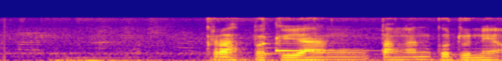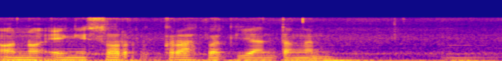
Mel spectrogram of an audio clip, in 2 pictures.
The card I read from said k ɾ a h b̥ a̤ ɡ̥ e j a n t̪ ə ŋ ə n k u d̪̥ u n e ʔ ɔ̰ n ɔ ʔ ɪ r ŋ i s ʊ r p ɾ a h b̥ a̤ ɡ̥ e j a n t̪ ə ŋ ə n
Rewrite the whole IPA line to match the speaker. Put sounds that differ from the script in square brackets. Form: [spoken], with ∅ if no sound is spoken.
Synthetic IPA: k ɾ a h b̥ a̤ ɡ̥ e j a n t̪ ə ŋ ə n k u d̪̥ u n e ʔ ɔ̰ n ɔ ʔ ɪ [∅] ŋ i s ʊ r [k] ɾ a h b̥ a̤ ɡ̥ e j a n t̪ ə ŋ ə n

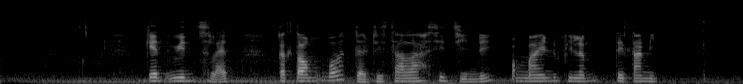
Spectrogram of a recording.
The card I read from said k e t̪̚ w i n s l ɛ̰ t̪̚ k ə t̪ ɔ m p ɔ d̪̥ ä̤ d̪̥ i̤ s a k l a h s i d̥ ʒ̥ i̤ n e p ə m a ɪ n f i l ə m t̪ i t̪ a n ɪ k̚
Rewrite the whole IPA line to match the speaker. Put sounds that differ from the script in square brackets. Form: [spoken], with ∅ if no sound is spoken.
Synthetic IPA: k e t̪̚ w i n s l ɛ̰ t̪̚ k ə t̪ ɔ m p ɔ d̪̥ ä̤ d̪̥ i̤ s a [∅] l a h s i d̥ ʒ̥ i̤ n e p ə m a ɪ n f i l ə m t̪ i t̪ a n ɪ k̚

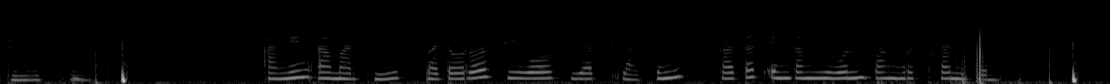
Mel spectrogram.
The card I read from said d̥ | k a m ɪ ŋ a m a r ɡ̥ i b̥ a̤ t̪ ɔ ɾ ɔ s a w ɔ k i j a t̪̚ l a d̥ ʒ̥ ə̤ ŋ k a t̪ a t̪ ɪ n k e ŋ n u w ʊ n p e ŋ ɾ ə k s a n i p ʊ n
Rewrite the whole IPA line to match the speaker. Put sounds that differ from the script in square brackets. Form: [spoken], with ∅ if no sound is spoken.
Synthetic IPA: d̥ | [ʔ] a [ŋ] ɪ ŋ a m a r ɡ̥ i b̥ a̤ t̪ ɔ ɾ ɔ s [i] w ɔ k i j a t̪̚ l a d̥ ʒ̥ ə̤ ŋ k a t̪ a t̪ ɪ [ŋ] k [a] ŋ [ɲ] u w ʊ n p [a] ŋ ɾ ə k s a n i p ʊ n

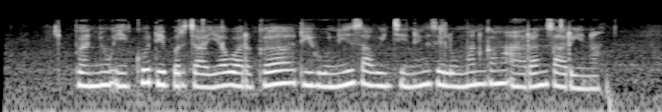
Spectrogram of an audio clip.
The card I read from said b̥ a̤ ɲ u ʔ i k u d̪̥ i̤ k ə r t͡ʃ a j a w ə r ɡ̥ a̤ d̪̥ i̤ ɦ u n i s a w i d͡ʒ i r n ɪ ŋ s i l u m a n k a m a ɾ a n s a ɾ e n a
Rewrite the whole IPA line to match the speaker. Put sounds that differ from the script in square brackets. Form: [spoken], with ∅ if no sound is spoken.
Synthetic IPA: b̥ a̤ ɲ u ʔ i k u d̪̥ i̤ [p] ə r t͡ʃ a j a w [a] r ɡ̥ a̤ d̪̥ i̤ ɦ u n i s a w i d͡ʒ i [∅] n ɪ ŋ s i l u m a n k a [ŋ] a ɾ a n s a ɾ [i] n a

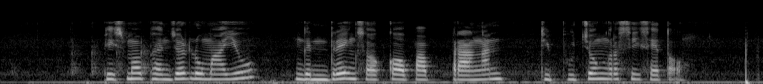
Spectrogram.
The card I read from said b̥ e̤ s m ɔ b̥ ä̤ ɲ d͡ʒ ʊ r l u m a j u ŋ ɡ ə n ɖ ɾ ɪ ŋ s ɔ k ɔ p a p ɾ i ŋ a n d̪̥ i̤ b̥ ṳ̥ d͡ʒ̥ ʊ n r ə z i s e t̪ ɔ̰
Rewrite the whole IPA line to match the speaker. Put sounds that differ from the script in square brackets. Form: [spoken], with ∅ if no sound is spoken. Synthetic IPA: b̥ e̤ s m ɔ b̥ ä̤ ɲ d͡ʒ ʊ r l u m a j u ŋ ɡ ə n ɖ ɾ ɪ ŋ s ɔ k ɔ p a p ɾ [a] ŋ a n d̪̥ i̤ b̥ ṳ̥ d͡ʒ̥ ʊ [ŋ] r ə [s] i s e t̪ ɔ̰

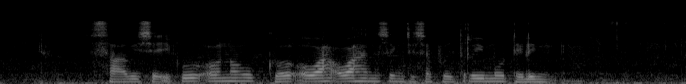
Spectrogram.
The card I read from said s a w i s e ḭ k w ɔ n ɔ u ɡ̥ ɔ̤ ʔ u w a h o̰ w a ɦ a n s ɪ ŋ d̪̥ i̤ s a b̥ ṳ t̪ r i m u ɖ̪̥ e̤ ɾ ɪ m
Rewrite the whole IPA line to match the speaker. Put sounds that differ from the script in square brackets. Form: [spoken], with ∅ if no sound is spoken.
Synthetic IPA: s a w i s e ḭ k [u] ɔ n ɔ u ɡ̥ ɔ̤ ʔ [o] w a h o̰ w a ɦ a n s ɪ ŋ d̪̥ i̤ s [ə] b̥ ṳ t̪ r i m [o] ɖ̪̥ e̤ [l] ɪ [ŋ]

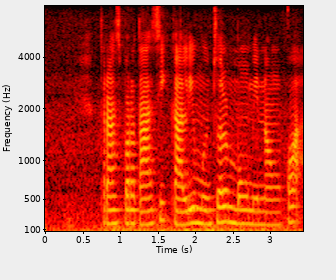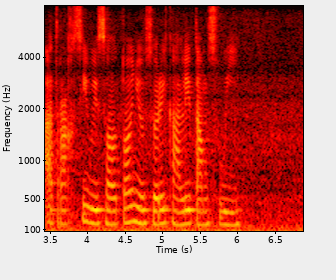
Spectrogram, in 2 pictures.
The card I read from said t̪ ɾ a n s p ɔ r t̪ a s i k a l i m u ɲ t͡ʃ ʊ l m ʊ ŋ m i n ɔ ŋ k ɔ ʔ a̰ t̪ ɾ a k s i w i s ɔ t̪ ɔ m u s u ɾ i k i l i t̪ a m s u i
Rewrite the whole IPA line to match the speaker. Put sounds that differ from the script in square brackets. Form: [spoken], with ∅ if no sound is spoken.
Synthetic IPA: t̪ ɾ a n s p ɔ r t̪ a s i k a l i m u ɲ t͡ʃ ʊ l m ʊ ŋ m i n ɔ ŋ k ɔ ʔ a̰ t̪ ɾ a k s i w i s ɔ t̪ ɔ [ɲ] u s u ɾ i k [a] l i t̪ a m s u i

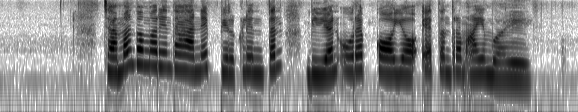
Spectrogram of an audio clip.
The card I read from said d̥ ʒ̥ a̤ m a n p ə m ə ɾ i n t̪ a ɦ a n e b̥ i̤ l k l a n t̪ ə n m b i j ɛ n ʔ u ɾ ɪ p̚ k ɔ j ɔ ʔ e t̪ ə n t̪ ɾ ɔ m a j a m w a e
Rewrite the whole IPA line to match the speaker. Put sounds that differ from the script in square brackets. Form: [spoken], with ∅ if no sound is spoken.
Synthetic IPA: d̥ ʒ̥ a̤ m a n p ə m ə ɾ i n t̪ a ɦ a n e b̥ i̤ l k l [i] n t̪ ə n m b i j [a] n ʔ u ɾ ɪ p̚ k ɔ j ɔ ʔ e t̪ ə n t̪ ɾ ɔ m a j [ə] m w a e

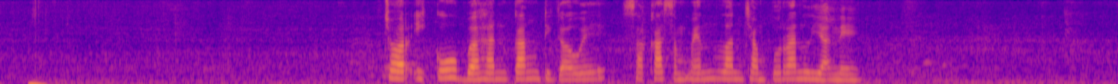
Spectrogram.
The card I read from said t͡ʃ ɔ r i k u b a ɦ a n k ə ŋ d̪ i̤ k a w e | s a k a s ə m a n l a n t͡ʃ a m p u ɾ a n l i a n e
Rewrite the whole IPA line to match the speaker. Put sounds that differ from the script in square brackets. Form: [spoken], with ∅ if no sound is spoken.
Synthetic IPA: t͡ʃ ɔ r i k u b a ɦ a n k [a] ŋ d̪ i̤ [ɡ] a w e | s a k a s ə m [ɛ] n l a n t͡ʃ a m p u ɾ a n l i a n e

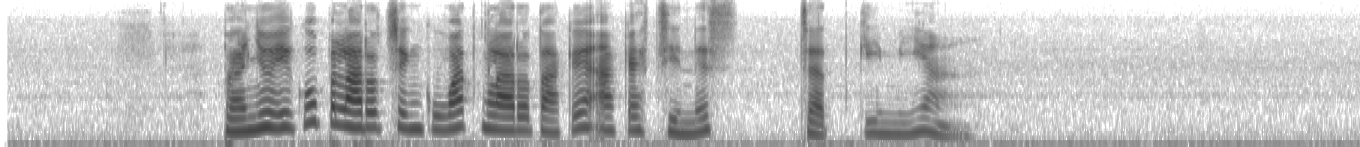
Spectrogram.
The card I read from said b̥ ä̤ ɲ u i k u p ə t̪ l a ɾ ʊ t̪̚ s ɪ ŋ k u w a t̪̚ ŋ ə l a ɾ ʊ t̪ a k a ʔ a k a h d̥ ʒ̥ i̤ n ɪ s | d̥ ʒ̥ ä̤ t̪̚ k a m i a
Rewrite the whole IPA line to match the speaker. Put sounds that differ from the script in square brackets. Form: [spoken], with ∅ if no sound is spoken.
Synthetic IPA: b̥ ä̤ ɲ u i k u p ə [∅] l a ɾ ʊ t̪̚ s ɪ ŋ k u w a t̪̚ ŋ ə l a ɾ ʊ t̪ a k [e] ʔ a k [ɛ] h d̥ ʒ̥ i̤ n ɪ s | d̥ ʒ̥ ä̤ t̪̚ k [i] m i a

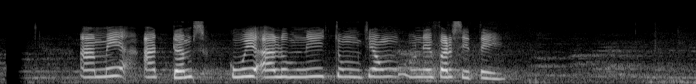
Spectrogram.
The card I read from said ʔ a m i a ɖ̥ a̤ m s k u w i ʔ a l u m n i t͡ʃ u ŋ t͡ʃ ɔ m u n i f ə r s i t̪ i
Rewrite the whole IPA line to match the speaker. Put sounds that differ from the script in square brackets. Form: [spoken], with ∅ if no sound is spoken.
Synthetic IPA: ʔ a m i a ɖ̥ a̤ m s k u w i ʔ a l u m n i t͡ʃ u ŋ t͡ʃ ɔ [ŋ] u n i f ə r s i t̪ i

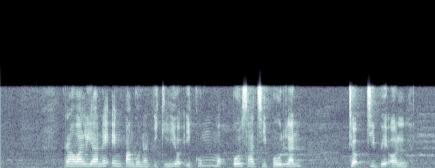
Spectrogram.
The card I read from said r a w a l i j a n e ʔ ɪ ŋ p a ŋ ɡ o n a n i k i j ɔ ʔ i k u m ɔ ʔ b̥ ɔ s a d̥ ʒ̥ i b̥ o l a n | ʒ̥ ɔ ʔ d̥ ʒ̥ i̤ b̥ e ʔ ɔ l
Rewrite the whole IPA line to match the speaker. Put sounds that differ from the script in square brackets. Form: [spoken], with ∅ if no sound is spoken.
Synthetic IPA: r a w a l i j a n e ʔ ɪ ŋ p a ŋ ɡ o n a n i k i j ɔ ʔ i k u m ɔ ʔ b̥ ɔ s a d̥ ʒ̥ i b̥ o l a n | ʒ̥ ɔ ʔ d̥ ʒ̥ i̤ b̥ e ʔ ɔ l

